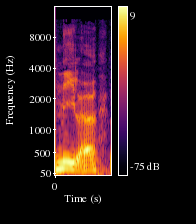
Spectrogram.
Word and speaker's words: Miele: it's Miele, like Sheila and car dealer."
